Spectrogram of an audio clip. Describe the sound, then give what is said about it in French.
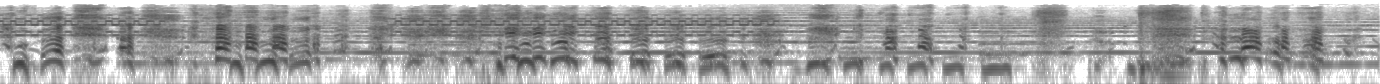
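A mobile phone ringtone plays steady electronic tones for several seconds, nearly drowned out by bursts of overlapping giggling and laughter. “Dès que le souverain a cessé de sonner”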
